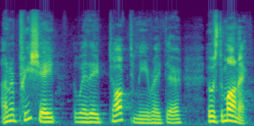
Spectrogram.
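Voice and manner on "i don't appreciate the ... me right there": mock offended mumble, much softer; hesitant, hurt and quiet; a muttering half-hearted complaint; mumbling offended person. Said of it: "We're saying".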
